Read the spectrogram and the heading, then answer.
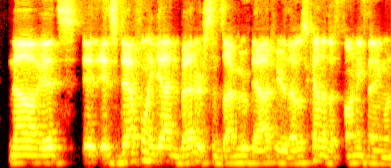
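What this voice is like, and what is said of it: Oklahoma accent. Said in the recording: “this Oklahoma accent and everybody trying to figure out what the hell I'm actually saying ... my accent was so thick”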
